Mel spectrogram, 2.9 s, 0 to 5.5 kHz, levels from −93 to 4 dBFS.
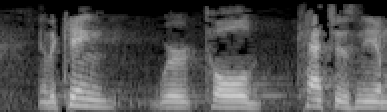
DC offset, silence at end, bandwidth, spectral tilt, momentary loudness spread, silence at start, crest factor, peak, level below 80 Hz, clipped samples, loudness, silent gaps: under 0.1%; 0 s; 4.9 kHz; -9.5 dB/octave; 12 LU; 0.3 s; 18 dB; -6 dBFS; -64 dBFS; under 0.1%; -25 LUFS; none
